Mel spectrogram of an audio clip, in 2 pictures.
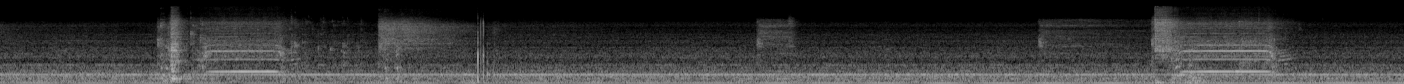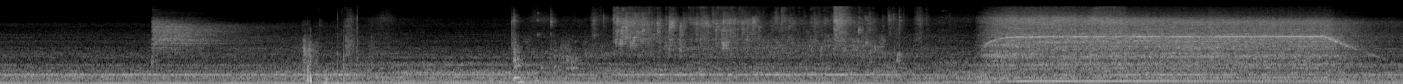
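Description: M7 railcar toilet running through its flush cycle: water rinses into the stainless-steel bowl in two short spells about ten seconds apart, then a louder machine noise with a steady high tone runs for about three and a half seconds near the end. The railcar's steady hum runs underneath.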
